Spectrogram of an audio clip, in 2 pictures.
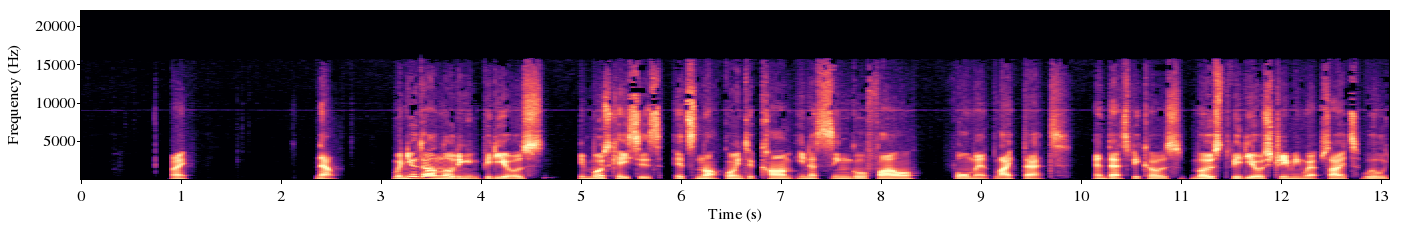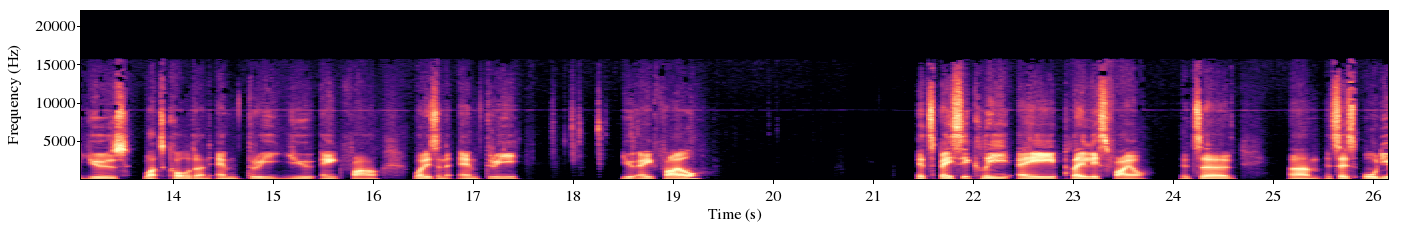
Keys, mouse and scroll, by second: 1.6 click, 16.6-22.1 typing, 23.8 click.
